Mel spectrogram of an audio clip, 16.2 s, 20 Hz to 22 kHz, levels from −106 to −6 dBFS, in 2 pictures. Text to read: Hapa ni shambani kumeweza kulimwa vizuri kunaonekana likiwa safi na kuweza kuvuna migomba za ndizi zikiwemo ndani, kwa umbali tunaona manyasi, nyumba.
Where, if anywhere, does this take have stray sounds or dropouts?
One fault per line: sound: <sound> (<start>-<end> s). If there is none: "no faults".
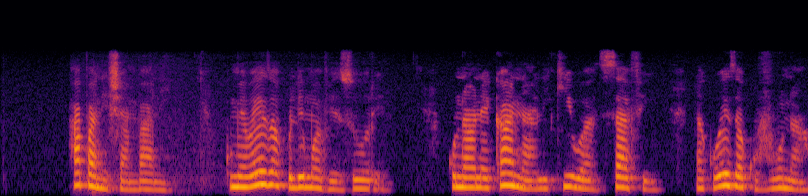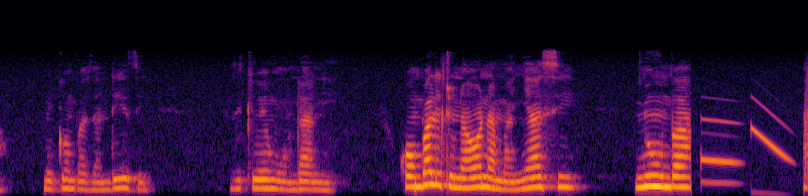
sound: chirp (15.1-16.1 s)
